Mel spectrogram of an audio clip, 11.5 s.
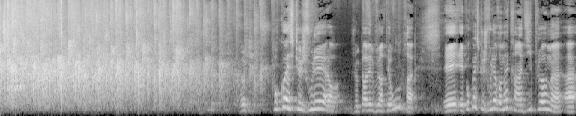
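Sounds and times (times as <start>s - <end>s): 
audience applause: 0.0s - 5.5s
speech: 4.8s - 11.5s.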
